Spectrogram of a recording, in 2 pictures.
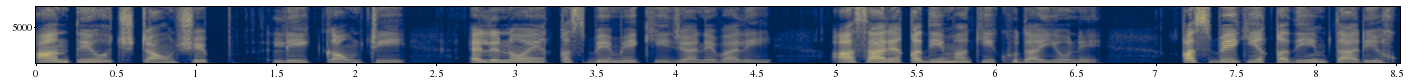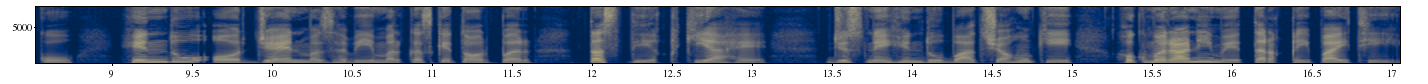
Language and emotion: Urdu, neutral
